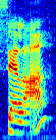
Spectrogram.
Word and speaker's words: Sela: Sela. C'est la vie. It's kind of like that. Like, it's not spelled like that, but it sounds like that.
